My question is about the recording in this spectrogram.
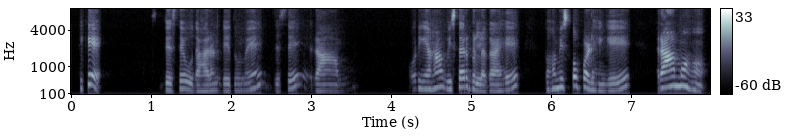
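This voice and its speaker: A woman's voice: medium pitch, dark tone, no echo. Patient woman teaching a children's class. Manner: patient, asks and repeats questions. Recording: dull, dry lo-fi recording.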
